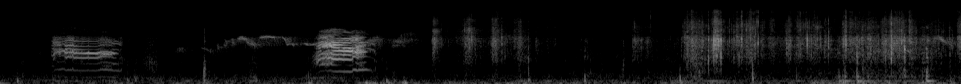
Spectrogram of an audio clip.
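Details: Stray cat approaching cautiously, filmed on a GoPro, gives two clear, drawn-out meows a few seconds apart with a quieter mewing sound between them, then rustling and scraping noises dominate the rest.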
